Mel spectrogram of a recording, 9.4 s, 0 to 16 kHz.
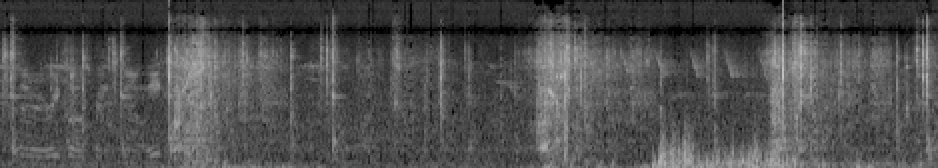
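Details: Nearly new Husqvarna 7021R mower with Honda engine, left sitting a long time, blade straightened, primed, no air filter fitted: repeated recoil pulls, each a short burst of turning over that dies away, never catching; cranking, no start.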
